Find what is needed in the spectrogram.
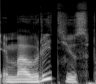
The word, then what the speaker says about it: Mauritius: Mauritius po angielsku czyta się jako Mauritius, a więc no tutaj w wolnym tłumaczeniu.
